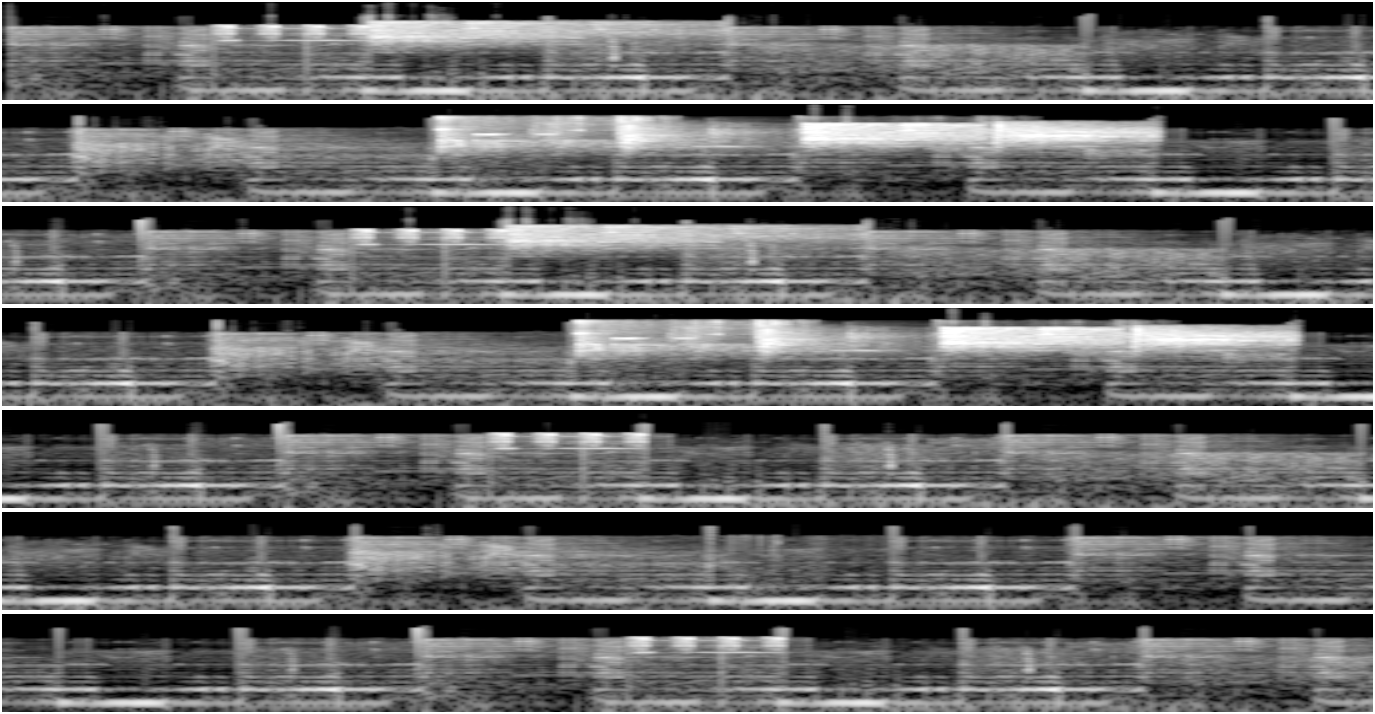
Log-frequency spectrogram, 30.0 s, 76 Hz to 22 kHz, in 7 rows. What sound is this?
Music > Multiple instruments
Demo Track #3355 (Industraumatic)
Sci-fi, Horror, Games, Soundtrack, Noise, Ambient, Underground, Cyberpunk, Industrial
